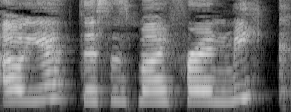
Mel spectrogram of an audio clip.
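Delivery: put-on New Zealand accent, high pitch. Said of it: "the accent of the big rock guy in Thor Ragnarok".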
